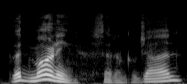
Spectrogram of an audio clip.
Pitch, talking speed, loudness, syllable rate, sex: 140 Hz, 160 wpm, -18 LUFS, 4.4 syllables/s, male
